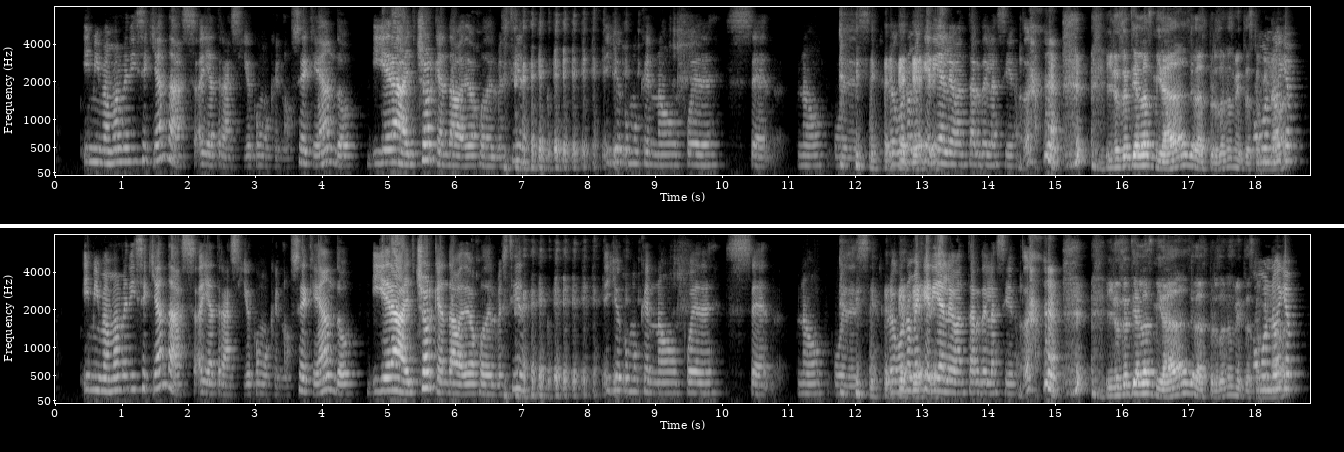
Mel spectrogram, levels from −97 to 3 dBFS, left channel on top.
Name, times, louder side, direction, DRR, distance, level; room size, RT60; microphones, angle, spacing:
voice 1, 0.4-4.4 4.8-7.1 8.2-10.7 11.1-15.0 18.0-18.5, right 4 dB, 65° right, 3 dB, 0.6 m, -29 dB
voice 2, 11.8-13.2 15.1-18.5, left 2 dB, 35° left, -1 dB, 0.7 m, -27 dB
2.5 x 2.3 x 3.1 m, 0.36 s
head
